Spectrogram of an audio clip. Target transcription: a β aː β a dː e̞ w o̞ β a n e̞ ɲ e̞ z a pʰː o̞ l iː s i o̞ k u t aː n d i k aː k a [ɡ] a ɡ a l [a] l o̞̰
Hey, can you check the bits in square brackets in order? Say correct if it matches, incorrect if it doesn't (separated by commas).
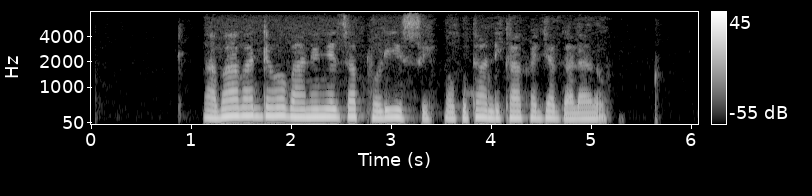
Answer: incorrect, correct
